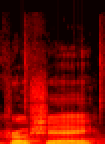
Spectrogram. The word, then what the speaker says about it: Crochet: And finally, the cream of the crop, Garrett Crochet. I think it's pronounced Crochet.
